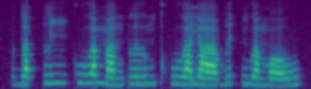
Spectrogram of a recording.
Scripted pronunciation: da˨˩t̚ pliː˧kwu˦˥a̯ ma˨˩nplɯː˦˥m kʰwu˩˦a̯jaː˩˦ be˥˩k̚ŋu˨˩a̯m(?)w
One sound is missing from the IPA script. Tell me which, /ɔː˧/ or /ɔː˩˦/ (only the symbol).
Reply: ɔː˩˦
